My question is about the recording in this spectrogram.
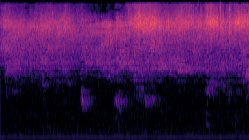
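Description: Steady background hiss with a low hum underneath, and a few faint short sounds in the middle.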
